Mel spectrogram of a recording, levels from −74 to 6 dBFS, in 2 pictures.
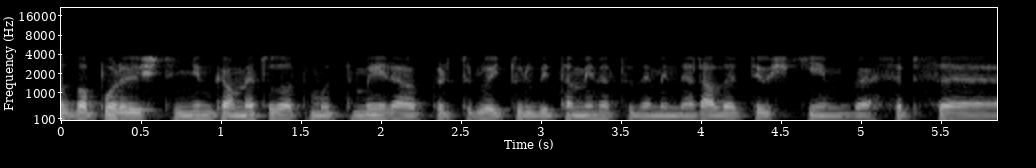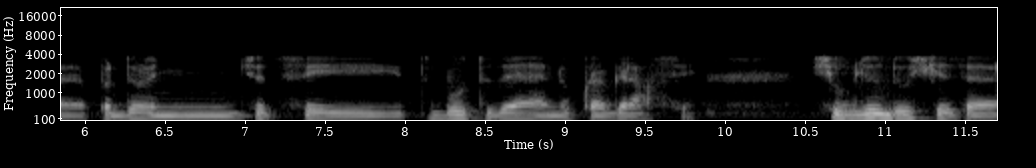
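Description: Ordinary telephone-band speech; nothing here is technically wrong.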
